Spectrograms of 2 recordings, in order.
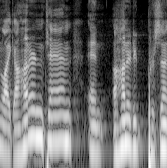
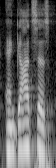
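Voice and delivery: ordinary delivery

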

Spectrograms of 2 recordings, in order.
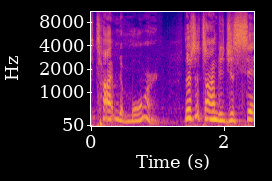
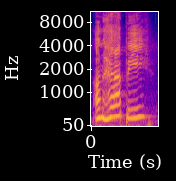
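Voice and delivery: mock cheerful; 5 semitones higher, 3 dB louder than usual. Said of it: "don't you go".

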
